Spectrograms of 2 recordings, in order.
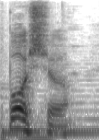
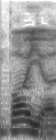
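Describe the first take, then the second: First: The middle consonant is an sh sound. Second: The middle consonant is a y sound. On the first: This is how Argentinians say it. "they say pollo" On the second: This is how other Spanish accents say it. "they don't say pollo"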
